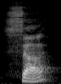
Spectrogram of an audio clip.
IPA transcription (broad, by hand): sə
